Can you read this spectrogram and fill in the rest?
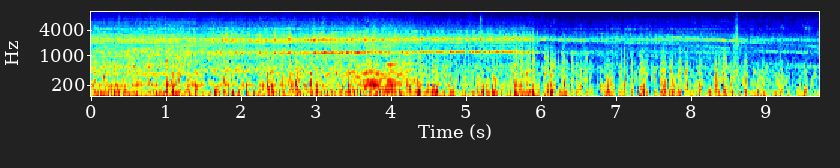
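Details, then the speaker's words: Yamaha NMAX scooter while riding: a loud airplane-like whine over the engine, pitch following road speed. It starts around 20 km/h and fades by 40–50 km/h. Transmission gear whine; the primary driving gear is to be replaced. "Malakas yung tunog niya. Parang nagte-takeoff na eroplano o kaya malakas yung ugong."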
